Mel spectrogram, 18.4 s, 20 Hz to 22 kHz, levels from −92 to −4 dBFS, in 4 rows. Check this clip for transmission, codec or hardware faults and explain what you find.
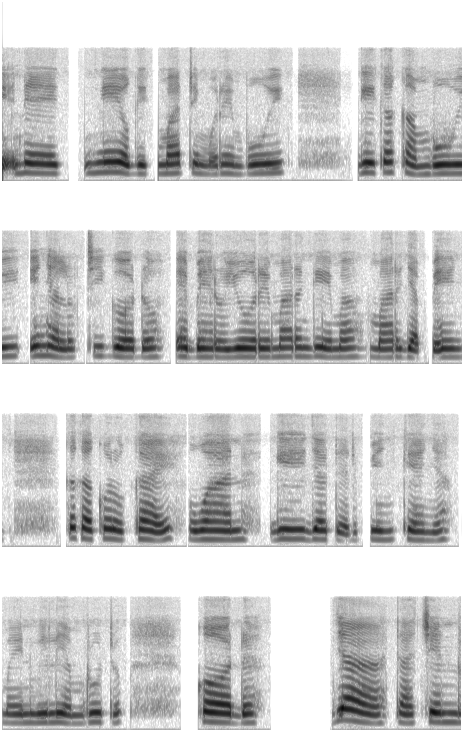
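Two kinds of fault are audible, both tied to the call's silence handling. The path itself runs through a wideband codec that leaves nothing above 8 kHz, which fits G.722 at 64 kbps.

Comfort noise in place of the background appears at 0.66–0.82, 3.38–3.56, 8.82–9.84, 11.78–12.88 and 15.58–17.10 s. In these pauses the real room tone gives way to a flat, featureless hiss. The likely cause is discontinuous transmission. The sender goes quiet when it detects no speech, and the receiver synthesises a rough match. The first two patches sit about 17 dB and about 8 dB below the surrounding background, so the floor audibly drops.

An onset clipped by the voice detector shows at 0.79–0.82 s and at 11.86–11.88 s. Speech resumes with a hard edge and no soft attack. About 30 ms is lost the first time and about 20 ms the second. The likely cause is a detector that reacts slowly to returning sound. Those first moments were never sent. 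Comfort noise filled the gap, and the sound then starts abruptly from it.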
